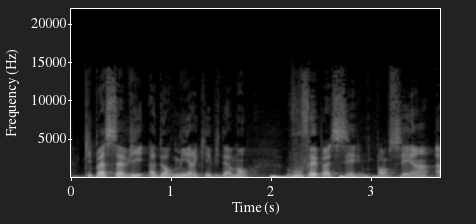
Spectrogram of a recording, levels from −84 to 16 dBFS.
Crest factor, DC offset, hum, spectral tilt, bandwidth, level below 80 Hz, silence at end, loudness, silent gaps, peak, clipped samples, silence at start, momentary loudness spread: 18 dB; under 0.1%; none; -6 dB/octave; 13.5 kHz; -24 dBFS; 0 s; -23 LUFS; none; -2 dBFS; under 0.1%; 0 s; 9 LU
